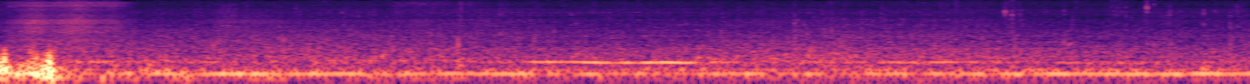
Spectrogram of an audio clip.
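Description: A boat's engine running steadily, an even low hum. A brief rush of noise at the very start.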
